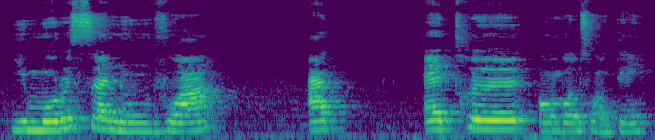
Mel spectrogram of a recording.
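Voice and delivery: slow, word by word, me stressed; teacher spells out the reply slowly; slow demo phrase. Shown as a demonstration. Teacher models the healthy reply, slowly. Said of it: "si je suis en bonne santé, je vais dire".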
